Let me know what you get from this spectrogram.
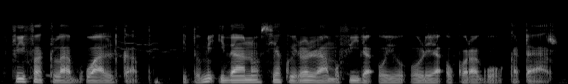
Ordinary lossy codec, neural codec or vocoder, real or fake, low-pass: none; none; real; 7.2 kHz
